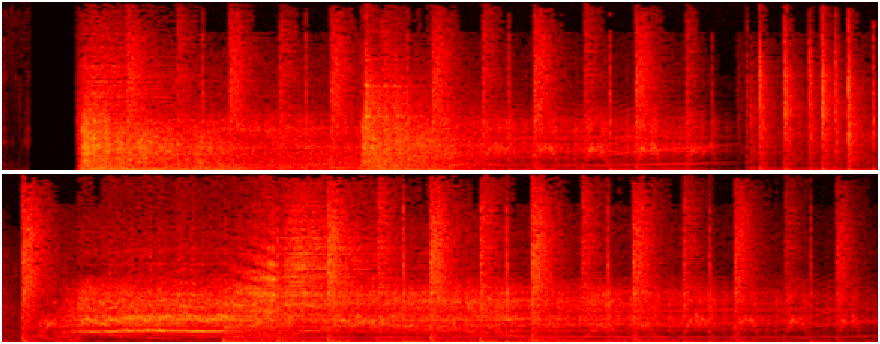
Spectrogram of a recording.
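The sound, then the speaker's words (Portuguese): Loud tires skidding and squealing over roaring car engines, with sliding pitch sweeps and crashes in a busy car-combat video game with souped-up cars, continuous, no speech. “Que é um jogo de carro. E são carros né, envenenados, que tem.”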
